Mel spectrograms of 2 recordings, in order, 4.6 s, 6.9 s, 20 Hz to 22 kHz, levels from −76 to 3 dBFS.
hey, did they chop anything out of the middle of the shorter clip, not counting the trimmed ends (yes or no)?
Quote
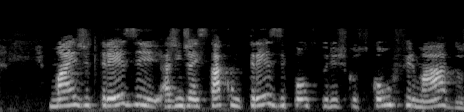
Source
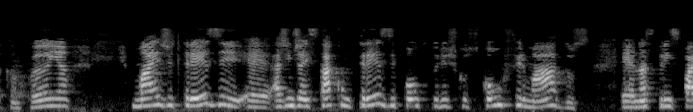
yes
